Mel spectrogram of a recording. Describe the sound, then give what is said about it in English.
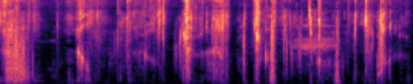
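Crunching of toast being eaten, with a run of many sharp, irregular crisp bites and chews, moderately loud and dry, separated by brief pauses. “Oh my god, I'm making toast. Toast. You're making me hungry. Stop eating.”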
